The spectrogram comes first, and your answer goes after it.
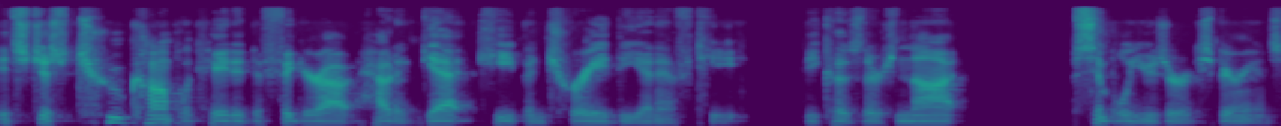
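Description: A man's very deep, low voice with vocal fry, ordinary pitch variation and a fairly slow pace against a quiet background. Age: 50s. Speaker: tech entrepreneur. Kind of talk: interview.

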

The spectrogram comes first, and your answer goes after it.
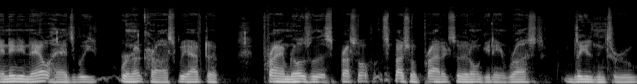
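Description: A man speaks very fast with an American accent, at a medium pitch and in a monotone, flat intonation. The sound is dry and close, with no echo. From Michigan (Flint). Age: 40s. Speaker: painter. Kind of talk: interview. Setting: on-site office.

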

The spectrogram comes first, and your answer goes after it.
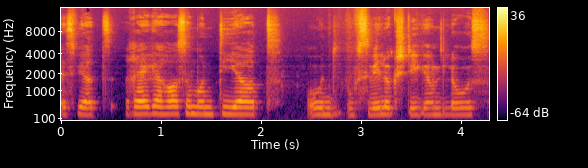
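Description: Talking at a fairly slow pace, this woman keeps to a medium pitch. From German-speaking Switzerland, rural village. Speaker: student and cycling activist. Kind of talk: interview.

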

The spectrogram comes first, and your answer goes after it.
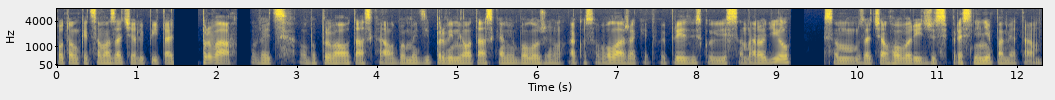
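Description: Medium-pitched male voice, flat monotone, moderate pace, dry and close with no echo. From Ukraine. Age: 30s. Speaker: pastor. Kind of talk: testimony. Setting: studio.

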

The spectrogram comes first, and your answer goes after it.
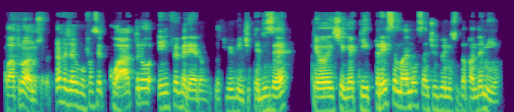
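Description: A man with a Spanish accent, ordinary pitch variation, and a quiet background. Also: medium pitch for a man, moderate pace. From Argentina, Buenos Aires province. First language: Spanish (speaking Portuguese). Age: 40s. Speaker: entrepreneur. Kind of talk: interview.

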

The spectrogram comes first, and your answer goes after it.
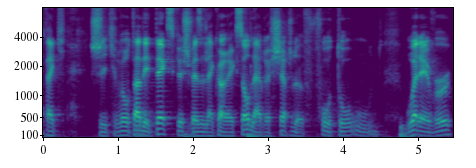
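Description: Very clean and silent in the background, the recording captures a man with a very deep, low pitch and a bright, sharp tone. He talks at a moderate pace with ordinary pitch variation. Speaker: comedian manager. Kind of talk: casual chat.

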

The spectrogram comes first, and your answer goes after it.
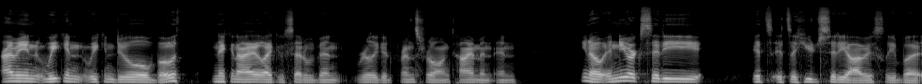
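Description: In an American accent, a man with an ordinary speaking voice talks at a fairly low pitch and a fairly quick pace with ordinary pitch variation, on a very clean recording with a silent background that sounds dry and close with no echo. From Texas. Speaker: trombonist and music professor. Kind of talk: casual interview chat.

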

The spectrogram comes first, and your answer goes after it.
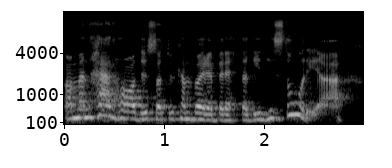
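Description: Somewhat breathy, a woman speaks at a fairly high pitch. Her pitch variation is ordinary. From Sweden. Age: 30s. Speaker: author and speaker. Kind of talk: interview.

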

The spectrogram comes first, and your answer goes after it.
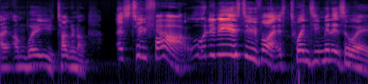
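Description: With a London accent, a man speaks with ordinary pitch variation. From West London, England. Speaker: comedian. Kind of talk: casual chat.

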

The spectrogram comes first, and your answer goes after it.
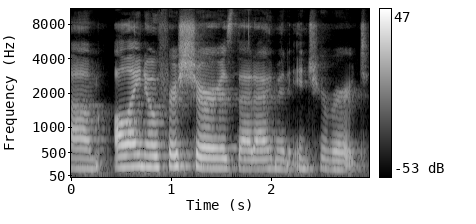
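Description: A woman speaks at a fairly slow pace with a medium pitch. Her intonation stays fairly even. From US South, Alabama. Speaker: English teacher and blogger. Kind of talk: casual interview chat. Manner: hesitant, many fillers.

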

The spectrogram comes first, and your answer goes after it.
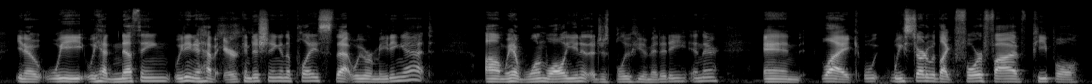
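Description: A man with a normal speaking voice talks at a fairly quick pace with a fairly high pitch and fairly even intonation. The recording is very clean, with a silent background. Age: 20s. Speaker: church pastor and podcast co-host. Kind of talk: casual chat.

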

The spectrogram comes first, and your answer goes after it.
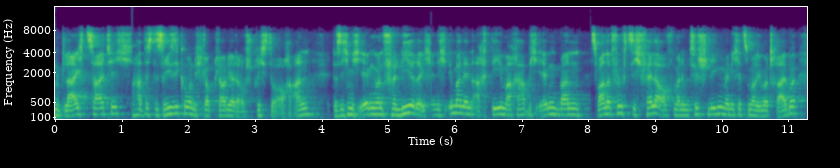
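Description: At a fairly quick pace with hardly any pauses, a man with an unremarkable speaking voice talks at fairly high pitch. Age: 30s. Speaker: quality management consultant and trainer. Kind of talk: podcast interview.

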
